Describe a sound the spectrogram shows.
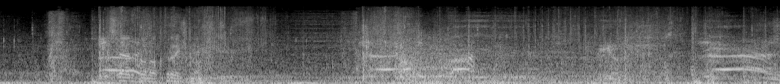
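A creature roars and shrieks loudly.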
